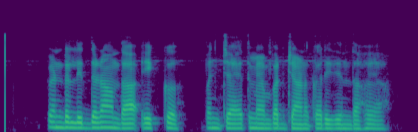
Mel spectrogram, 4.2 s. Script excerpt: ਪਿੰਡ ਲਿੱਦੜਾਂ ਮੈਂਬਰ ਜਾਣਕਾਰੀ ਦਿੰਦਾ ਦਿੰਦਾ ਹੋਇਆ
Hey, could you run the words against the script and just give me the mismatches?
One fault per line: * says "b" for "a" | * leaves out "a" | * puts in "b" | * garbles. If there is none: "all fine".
* puts in "ਦਾ ਇਕ ਪੰਚਾਇਤ"
* leaves out "ਦਿੰਦਾ"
